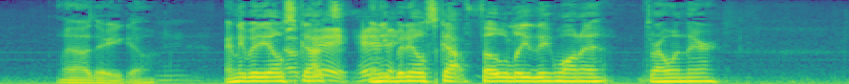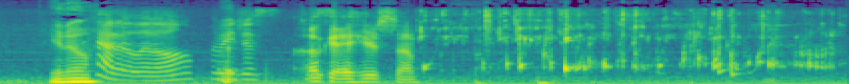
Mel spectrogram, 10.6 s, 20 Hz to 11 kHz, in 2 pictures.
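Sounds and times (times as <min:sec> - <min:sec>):
speech: 0:00.4 - 0:04.6, 0:05.6 - 0:08.4
wine pouring into a glass: 0:07.8 - 0:10.5.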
